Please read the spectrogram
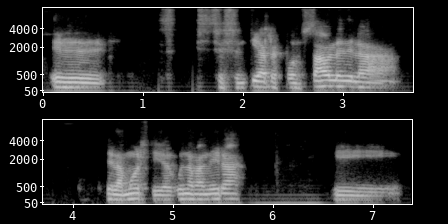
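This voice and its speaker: A man, a student in a class, describing a grief case and sometimes halting mid-sentence. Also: medium pitch, a little hiss or hum.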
